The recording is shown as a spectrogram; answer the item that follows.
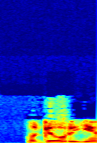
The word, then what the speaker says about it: Loogootee: Loogootee, Indiana.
